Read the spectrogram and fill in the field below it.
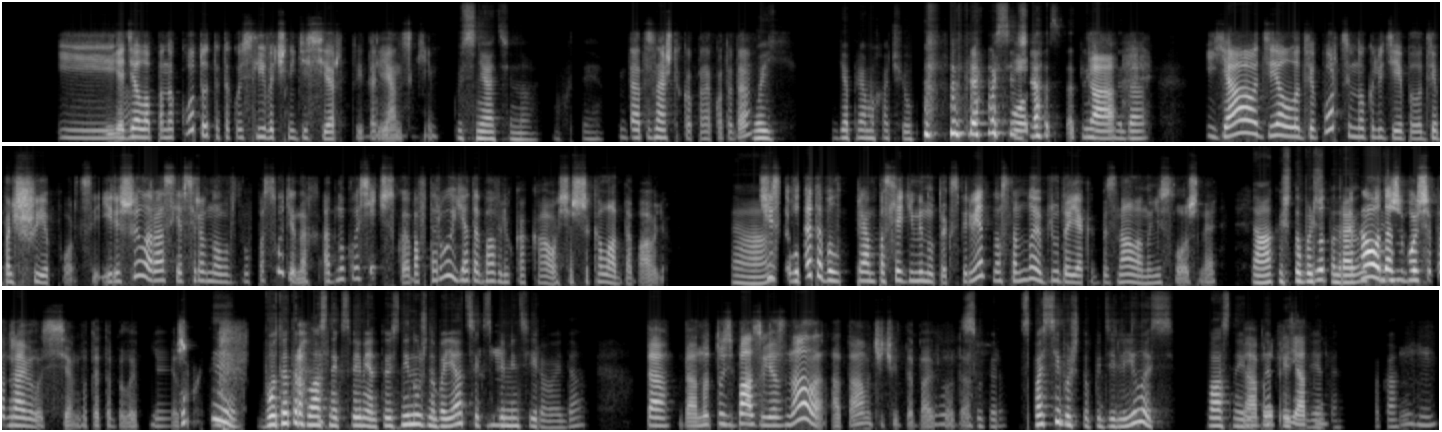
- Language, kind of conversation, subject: Russian, podcast, Как вы тестируете идею перед тем, как подать её гостям?
- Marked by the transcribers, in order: other background noise; laugh; laughing while speaking: "прямо сейчас"; stressed: "большие"; unintelligible speech; chuckle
